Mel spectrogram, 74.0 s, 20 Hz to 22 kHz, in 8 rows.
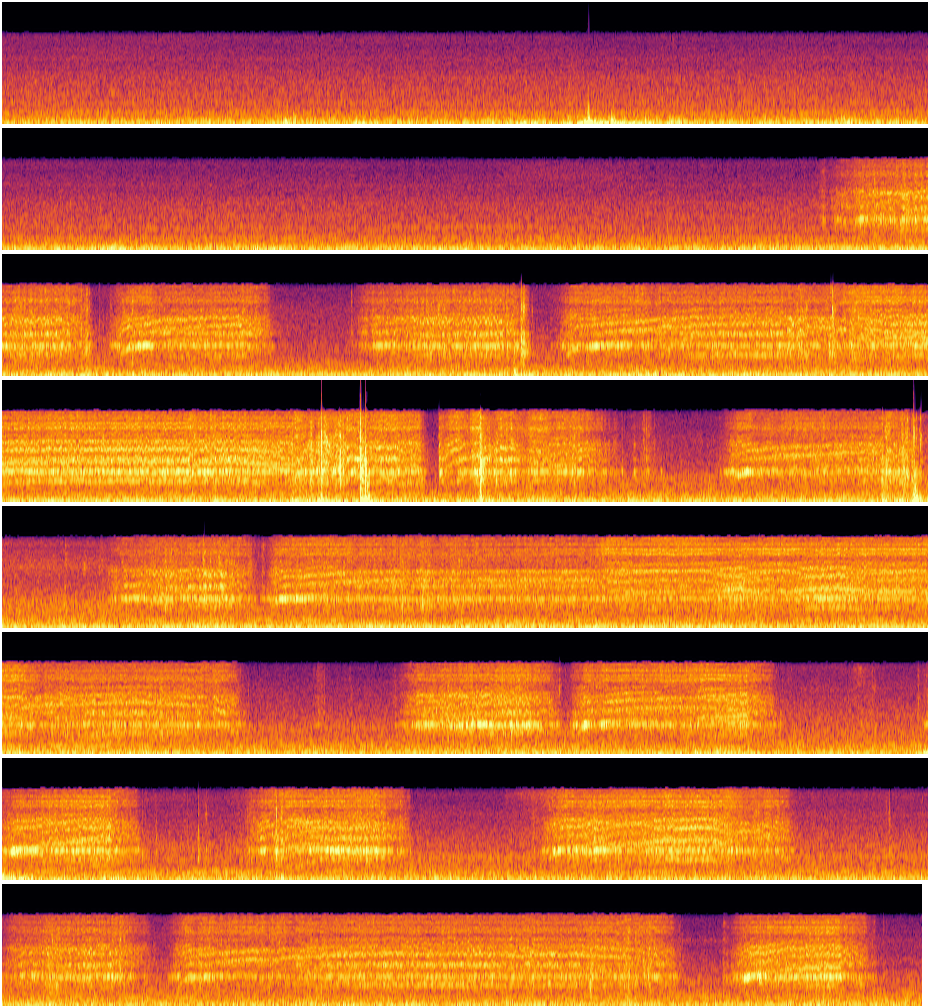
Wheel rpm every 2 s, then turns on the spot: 0, 0, 0, 0, 0, 0, 0, 0, 10, 110, 100, 90, 120, 160, 160, 160, 140, 60, 90, 90, 140, 160, 160, 160, 60, 90, 130, 30, 70, 100, 50, 120, 50, 100, 160, 130, 80.
48-50 56-58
